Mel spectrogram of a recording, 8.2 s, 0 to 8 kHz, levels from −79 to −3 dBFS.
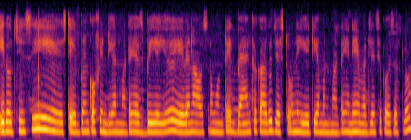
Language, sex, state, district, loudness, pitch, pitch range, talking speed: Telugu, female, Andhra Pradesh, Visakhapatnam, -18 LUFS, 195 Hz, 190-205 Hz, 175 wpm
